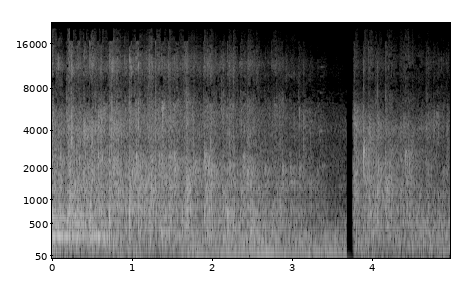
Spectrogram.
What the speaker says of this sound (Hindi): ताली बजाकर स्वागत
